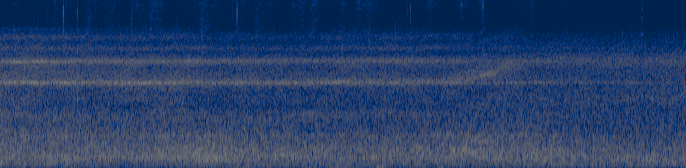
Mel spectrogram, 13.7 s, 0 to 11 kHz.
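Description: F-15 jets taxiing at RAF Lakenheath give a steady, distant roar with a sustained engine whine that slowly rises in pitch near the end, heard alone without talk.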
